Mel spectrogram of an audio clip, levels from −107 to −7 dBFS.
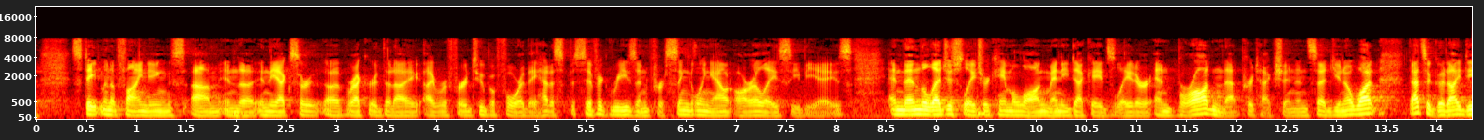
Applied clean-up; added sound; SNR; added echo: none; none; none; none.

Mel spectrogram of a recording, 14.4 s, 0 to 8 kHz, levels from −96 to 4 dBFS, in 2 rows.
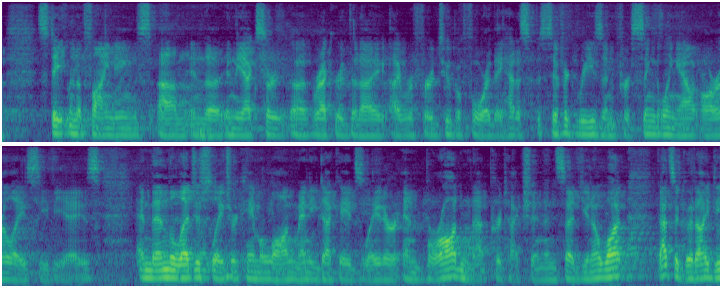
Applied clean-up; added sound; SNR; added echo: none; none; none; reverberation time 2.4 s.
